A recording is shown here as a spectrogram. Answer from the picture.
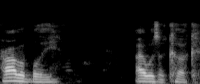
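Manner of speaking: quiet, gentle, soft low voice. Retelling Dad's reply to his child's question, soft voice. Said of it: "in a soft voice".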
